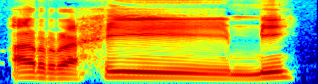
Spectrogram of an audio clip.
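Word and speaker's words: الرحيم: Ça dit que tout ce qui est les dernières lettres du mot, on va les prononcer. Tout ce qui est dernière lettre du mot, d'un mot, on va répéter. On va répéter, on va prononcer la lettre, dernière lettre qui vient dans un mot. On va dire Ar-Rahimi. Quand on sera professionnel un jour, on va dire Ar-Rahim. Donc, Bismillahirrahmanirrahim.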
